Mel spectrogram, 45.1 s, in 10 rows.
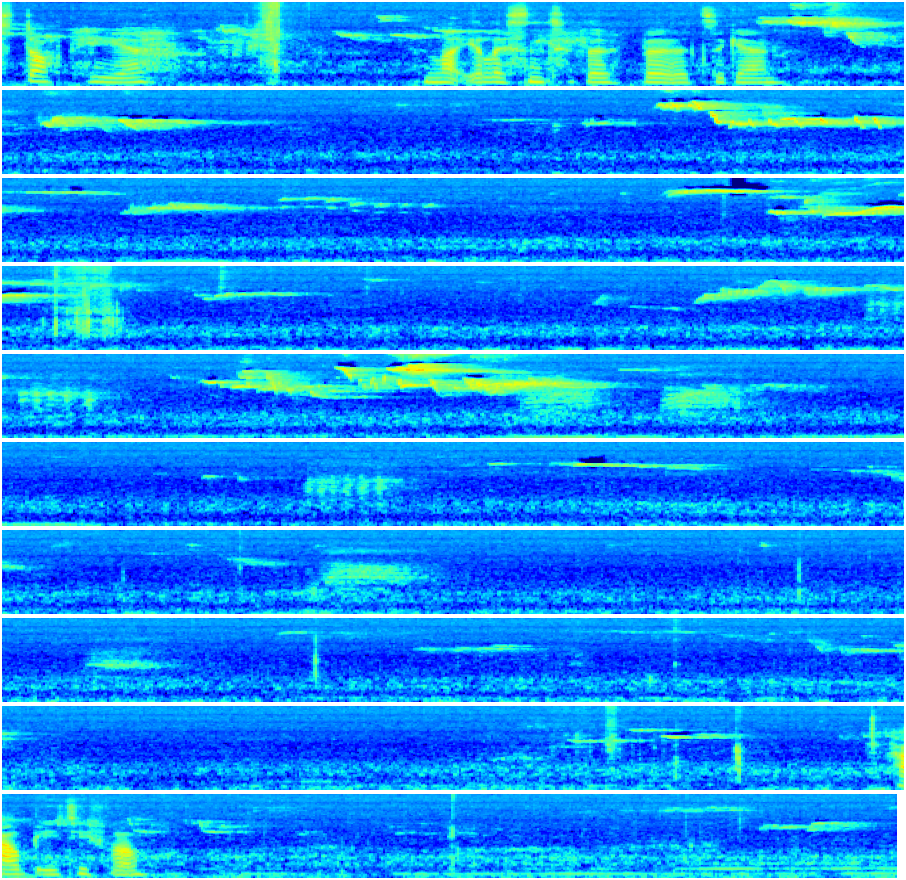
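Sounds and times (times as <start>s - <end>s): songbirds chirping and singing: 0.0s - 6.0s, 6.6s - 15.7s, 16.3s - 22.2s, 38.3s - 45.0s.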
